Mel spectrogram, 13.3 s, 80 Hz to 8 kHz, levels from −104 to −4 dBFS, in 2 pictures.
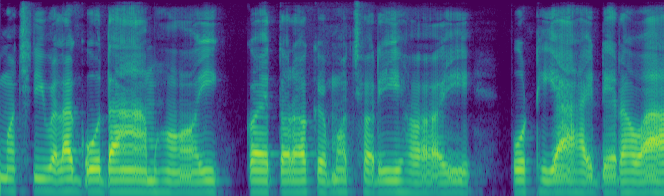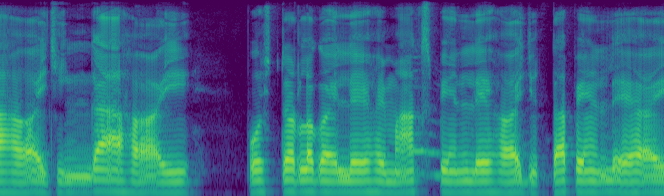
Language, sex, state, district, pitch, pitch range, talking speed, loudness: Bajjika, male, Bihar, Vaishali, 125 Hz, 120-125 Hz, 110 wpm, -26 LUFS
